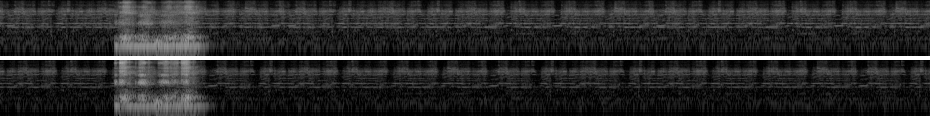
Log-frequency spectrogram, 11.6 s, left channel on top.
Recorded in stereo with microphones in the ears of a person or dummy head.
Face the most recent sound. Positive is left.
turn(degrees=-40)  # may be behind; listen again after turning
